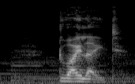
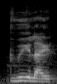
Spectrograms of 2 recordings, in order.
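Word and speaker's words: twilight: ट्वाइलाइट। ट्वाइलाइट, मेरे भाइयों और बहनों, ये ट्वीलाइट नहीं है, सो कभी इसको ट्वीलाइट मत कहना, इट इज़ ट्वाइलाइट।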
